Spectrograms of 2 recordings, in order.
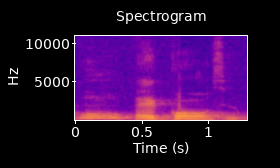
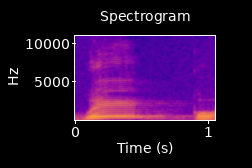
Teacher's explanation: en la palabra hueco acá sí forma una sola sílaba la u con la e porque no decimos u eco ue co ahí está la e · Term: diptongo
